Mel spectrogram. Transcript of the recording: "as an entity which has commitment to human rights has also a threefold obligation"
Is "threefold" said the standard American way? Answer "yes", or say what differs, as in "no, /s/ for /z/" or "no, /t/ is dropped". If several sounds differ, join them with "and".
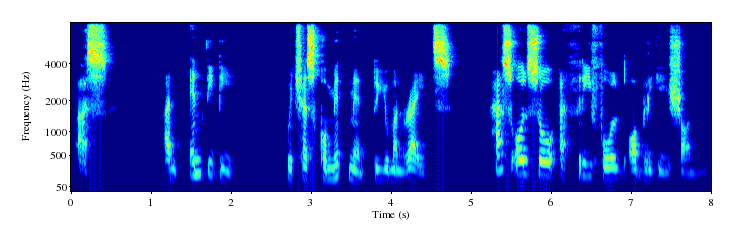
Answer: yes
